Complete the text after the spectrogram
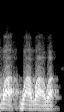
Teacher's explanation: वाह वाह वाह वाह, ये वाला बोलता है, ऊपर वाला दांत बोलता है ना। नीचे वाला ओठ जाता है ऊपर वाले दांत के पास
